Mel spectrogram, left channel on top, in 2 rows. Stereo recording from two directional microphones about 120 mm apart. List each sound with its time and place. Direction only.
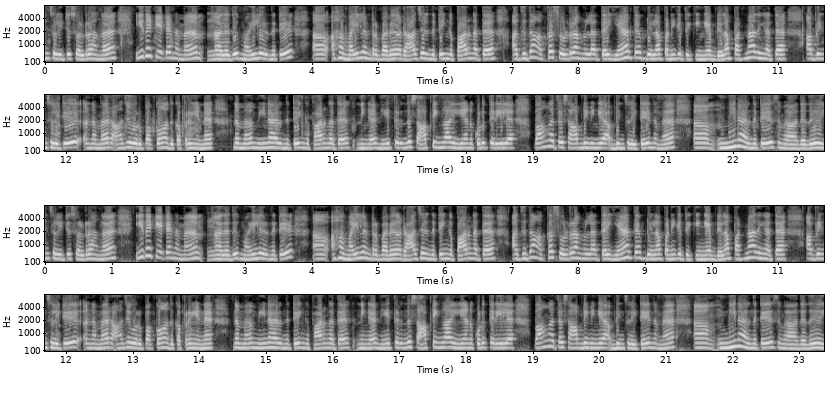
0.0 s a woman's voice: 45° left (ahead or behind)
